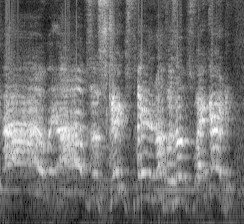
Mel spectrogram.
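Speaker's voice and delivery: high, loud flailing giant shout. Acted. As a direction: yell like a clumsy giant. Giant voiced while swinging wildly.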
